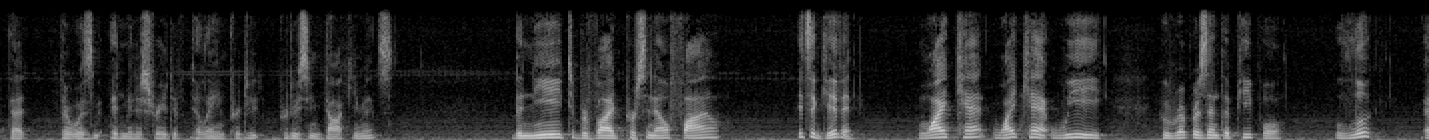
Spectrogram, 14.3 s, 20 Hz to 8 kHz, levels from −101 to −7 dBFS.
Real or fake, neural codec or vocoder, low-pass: real; none; 7.2 kHz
